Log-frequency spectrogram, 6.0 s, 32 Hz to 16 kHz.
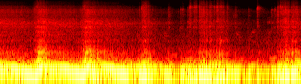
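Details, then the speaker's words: Gen 1 Cadillac CTS-V V8, cold after sitting about two years; deep rumble blips up and falls back unevenly, lumpy and hesitant between revs, rough cold running, cause not confirmed. "and this thing is not happy when it's cold then not running for basically two years other than getting it off the trailer"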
